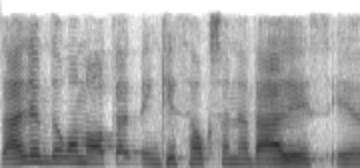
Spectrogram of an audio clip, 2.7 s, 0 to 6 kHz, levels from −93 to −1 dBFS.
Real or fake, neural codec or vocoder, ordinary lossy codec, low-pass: fake; codec, 16 kHz, 0.5 kbps, X-Codec, HuBERT features, trained on balanced general audio; MP3, 48 kbps; 5.4 kHz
